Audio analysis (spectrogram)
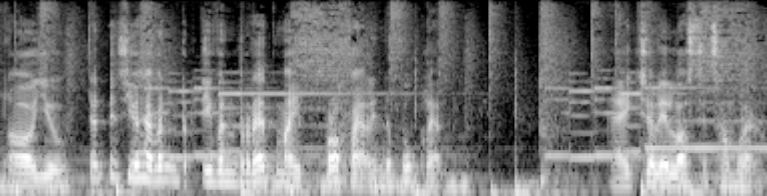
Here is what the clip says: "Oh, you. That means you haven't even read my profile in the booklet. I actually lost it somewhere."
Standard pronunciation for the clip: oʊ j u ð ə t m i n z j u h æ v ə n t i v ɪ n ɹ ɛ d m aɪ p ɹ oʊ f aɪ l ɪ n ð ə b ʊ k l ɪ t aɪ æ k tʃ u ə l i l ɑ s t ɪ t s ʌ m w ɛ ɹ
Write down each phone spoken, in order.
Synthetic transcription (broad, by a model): oʊ j u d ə t m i n s j u h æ v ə n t i v ɪ n ɹ ɛ d m aɪ p ɹ oʊ f aɪ l ɪ n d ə b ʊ k l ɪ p aɪ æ k tʃ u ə l i l ɑ s t ɪ t s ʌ m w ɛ ɹ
